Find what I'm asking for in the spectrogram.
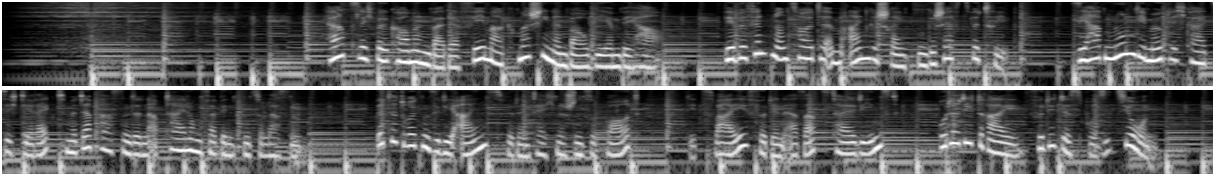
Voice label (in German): Telefonansage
